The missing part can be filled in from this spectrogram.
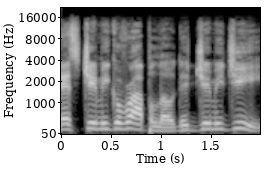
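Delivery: light put-on Italian accent. Showing how an Italian person would say a quarterback's name; little Italian accent. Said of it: "Like a little Italian accent".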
